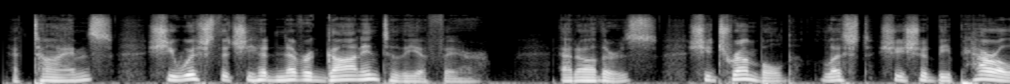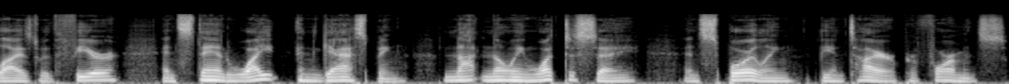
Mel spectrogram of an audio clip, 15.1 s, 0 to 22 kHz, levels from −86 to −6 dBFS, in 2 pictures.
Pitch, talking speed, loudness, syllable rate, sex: 120 Hz, 150 wpm, -20 LUFS, 4.4 syllables/s, male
